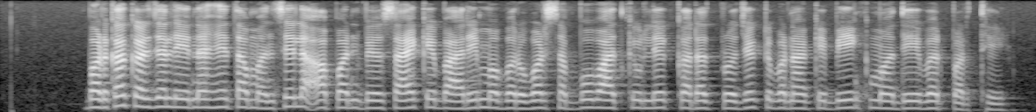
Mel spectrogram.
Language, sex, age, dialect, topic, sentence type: Chhattisgarhi, female, 25-30, Central, banking, statement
